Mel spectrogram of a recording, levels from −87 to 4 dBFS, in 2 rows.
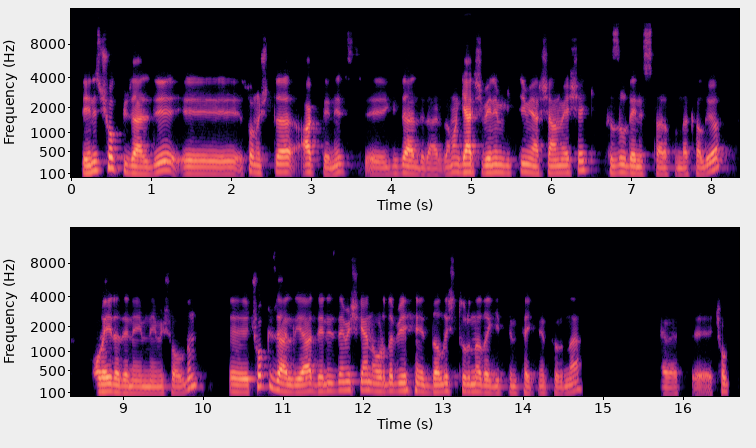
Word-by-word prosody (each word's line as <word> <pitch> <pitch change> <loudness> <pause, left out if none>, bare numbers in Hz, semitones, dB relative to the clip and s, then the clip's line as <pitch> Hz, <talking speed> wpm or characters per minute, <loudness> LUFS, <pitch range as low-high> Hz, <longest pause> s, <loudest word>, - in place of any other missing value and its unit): Deniz 125 +7 +4
çok 195 +4 +2
güzeldi. 110 -1 +3
Eee, 105 -7 0
sonuçta 130 -1 -1 0.3
Akdeniz. 125 +1 -1
Eee, 100 0 -4
güzeldir 105 -2 +1
her 90 0 -5
zaman. 105 +8 -4
Gerçi 130 -1 +6
benim 120 0 +3
gittiğim 115 +3 -2
yer 110 -3 +3
Sharm 115 +2 0
El 120 - +2
Sheikh. 155 +7 -3 0.2
Kızıldeniz 115 -2 -1
tarafında 95 0 -4
kalıyor. - - 0 0.5
Orayı 120 +1 +6
da 115 -2 +3
deneyimlemiş 100 -1 -2
oldum. 175 - -2 0.4
Eee, 115 -1 +3
çok 205 +1 0
güzeldi 120 - +3
ya. 120 +1 +4
Deniz 125 +1 -1
demişken 140 0 0
orada 125 0 0
bir 130 -4 -1
dalış 120 +2 +2
turuna 120 -1 0
da 110 - +3
gittim, 100 0 -7
tekne 105 -2 -6
turuna. 105 +8 -5 1.0
Evet, 95 0 -4 0.2
eee, - - -6
çok - - -4
115 Hz, 145 wpm, -23 LUFS, 105-130 Hz, 1.0 s, Gerçi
